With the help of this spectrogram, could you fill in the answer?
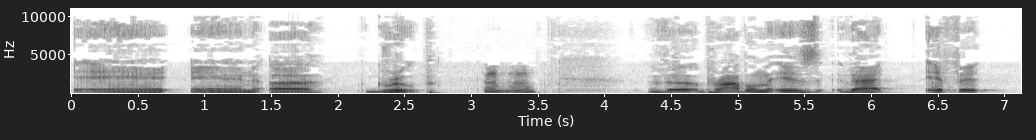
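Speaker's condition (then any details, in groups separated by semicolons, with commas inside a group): Stuttering; stuttering since childhood; anticipatory worry about stuttering, sometimes months ahead; prolonged sounds, blocks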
